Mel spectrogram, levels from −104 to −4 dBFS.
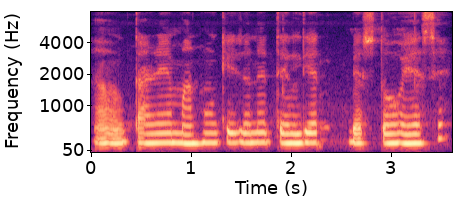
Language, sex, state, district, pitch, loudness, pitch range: Assamese, female, Assam, Sonitpur, 205 Hz, -13 LUFS, 195-210 Hz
